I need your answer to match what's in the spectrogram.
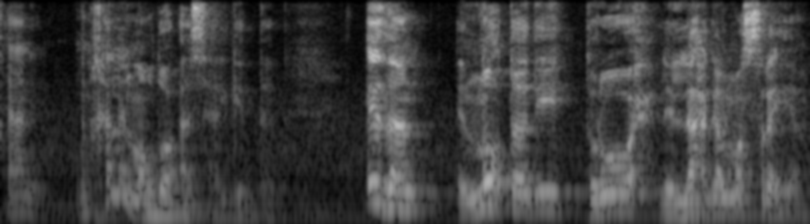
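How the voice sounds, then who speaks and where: A man with a Cairene Egyptian accent teaching an online Arabic lesson, lively and playful, stretching out example words. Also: on the high side, fast talker.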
